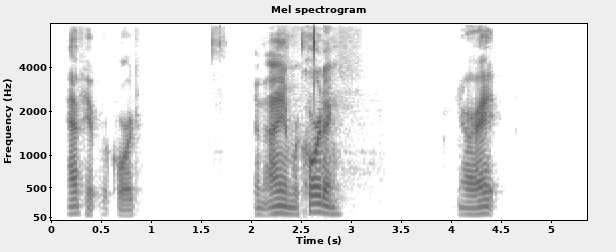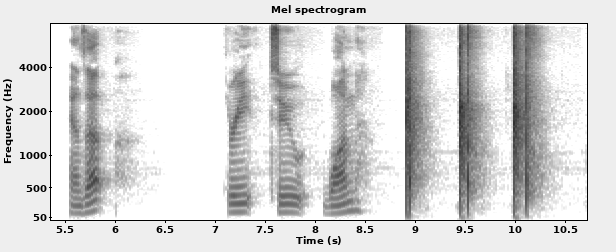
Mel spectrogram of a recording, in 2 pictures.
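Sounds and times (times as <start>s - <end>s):
speech: 0.2s - 1.0s, 2.0s - 3.0s, 4.1s - 4.5s, 5.5s - 6.0s, 7.1s - 8.6s
hand clap: 8.9s - 10.4s.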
